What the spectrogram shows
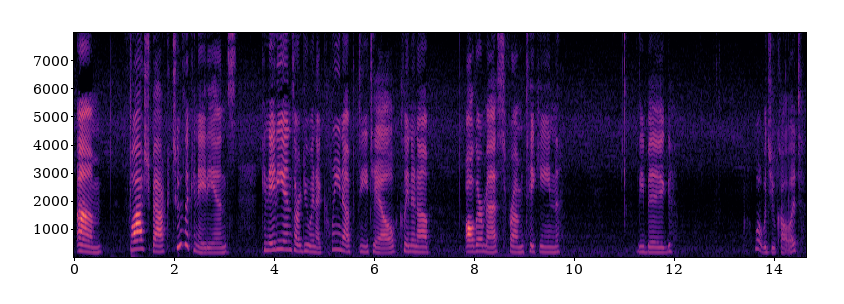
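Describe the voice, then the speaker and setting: Co-hosting a podcast about comics, a woman recaps and reviews in a casual, conversational manner. Her voice is medium-pitched with a sharp tone, and she speaks slowly, pausing often.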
